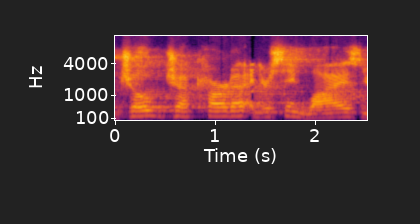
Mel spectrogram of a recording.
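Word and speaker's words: Yogyakarta: everybody by the way you notice i'm saying joe jakarta and you're seeing wise and you're saying why is he saying that oh blame the dutch it's a long story it's pronounced joke jakarta or just jojo for short the batik of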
